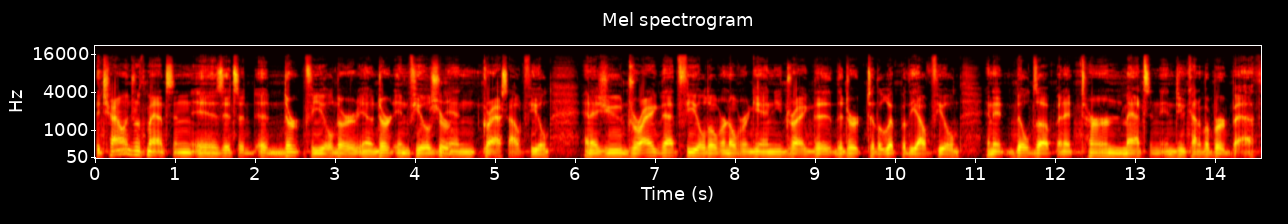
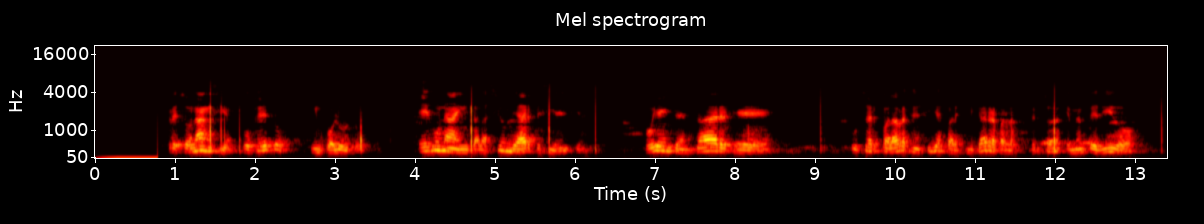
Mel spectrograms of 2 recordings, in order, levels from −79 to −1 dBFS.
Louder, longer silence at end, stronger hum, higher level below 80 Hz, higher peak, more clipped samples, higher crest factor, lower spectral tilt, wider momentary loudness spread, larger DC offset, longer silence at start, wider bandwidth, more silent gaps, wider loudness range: first, -23 LUFS vs -35 LUFS; second, 0 s vs 0.4 s; neither; first, -56 dBFS vs -76 dBFS; about the same, -6 dBFS vs -6 dBFS; neither; second, 18 dB vs 28 dB; second, -3 dB/octave vs -7 dB/octave; second, 8 LU vs 16 LU; neither; about the same, 0 s vs 0.05 s; second, 15.5 kHz vs over 20 kHz; neither; about the same, 3 LU vs 4 LU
